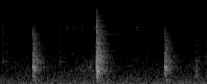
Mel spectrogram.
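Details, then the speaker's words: Upright vacuum cleaner lock: three sharp plastic clicks about two-thirds of a second apart as the upright latch slips when the release knob isn't pressed hard enough; repeated, this wears the mechanism. "you hear that clicking noise and if that's clicking it means you're not pressing it hard enough and if you keep on doing that it'll eventually wear away at the mechanism"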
